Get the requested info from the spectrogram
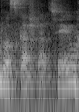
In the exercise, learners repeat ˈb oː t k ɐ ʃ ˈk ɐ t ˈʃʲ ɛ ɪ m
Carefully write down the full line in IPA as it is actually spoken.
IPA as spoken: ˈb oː s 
